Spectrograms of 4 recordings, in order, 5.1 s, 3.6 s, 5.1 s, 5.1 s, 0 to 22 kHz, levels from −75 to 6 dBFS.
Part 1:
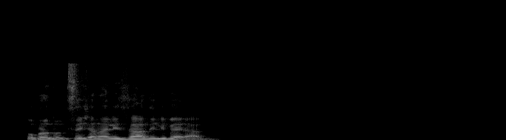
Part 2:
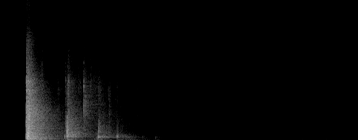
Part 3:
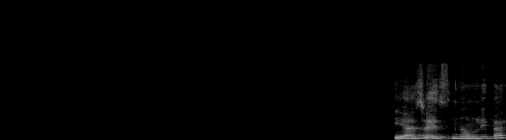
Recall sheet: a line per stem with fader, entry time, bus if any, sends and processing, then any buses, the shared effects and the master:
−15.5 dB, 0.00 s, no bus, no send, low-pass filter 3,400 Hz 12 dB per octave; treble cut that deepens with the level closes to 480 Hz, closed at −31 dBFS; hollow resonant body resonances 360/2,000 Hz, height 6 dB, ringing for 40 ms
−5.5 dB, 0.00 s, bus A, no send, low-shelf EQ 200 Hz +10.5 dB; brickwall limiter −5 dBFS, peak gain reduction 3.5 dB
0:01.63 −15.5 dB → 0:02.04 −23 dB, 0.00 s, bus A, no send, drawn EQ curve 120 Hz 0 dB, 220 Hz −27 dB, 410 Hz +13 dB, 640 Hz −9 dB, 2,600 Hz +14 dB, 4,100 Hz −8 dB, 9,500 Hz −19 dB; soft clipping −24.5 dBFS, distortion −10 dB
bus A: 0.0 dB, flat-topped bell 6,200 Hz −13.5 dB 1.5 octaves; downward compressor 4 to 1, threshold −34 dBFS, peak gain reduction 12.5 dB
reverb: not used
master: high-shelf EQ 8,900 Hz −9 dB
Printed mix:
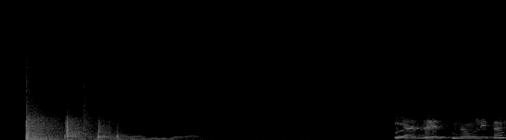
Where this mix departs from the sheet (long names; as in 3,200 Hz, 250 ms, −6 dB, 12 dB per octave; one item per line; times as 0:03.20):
stem 1 −15.5 dB → −22.0 dB
stem 3 −15.5 dB → −5.0 dB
